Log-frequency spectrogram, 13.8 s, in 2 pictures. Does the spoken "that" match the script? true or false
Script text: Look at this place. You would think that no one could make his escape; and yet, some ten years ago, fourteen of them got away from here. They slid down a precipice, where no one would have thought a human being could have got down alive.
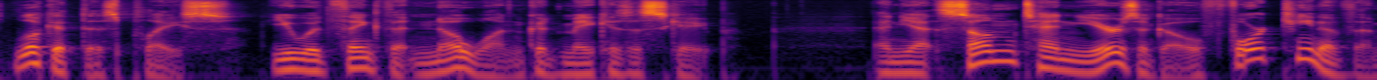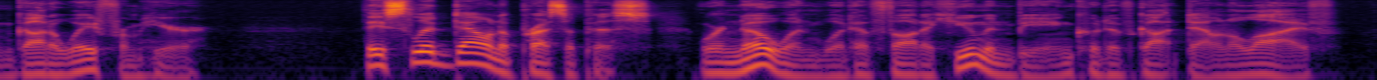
true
